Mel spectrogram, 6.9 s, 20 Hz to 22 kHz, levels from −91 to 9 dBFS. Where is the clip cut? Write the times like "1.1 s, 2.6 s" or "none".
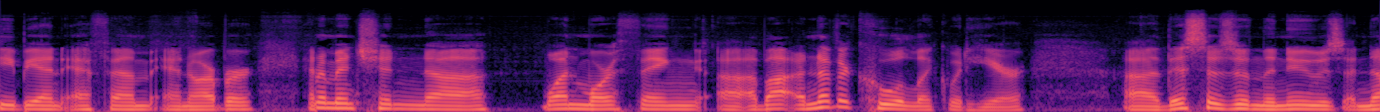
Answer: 1.6 s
